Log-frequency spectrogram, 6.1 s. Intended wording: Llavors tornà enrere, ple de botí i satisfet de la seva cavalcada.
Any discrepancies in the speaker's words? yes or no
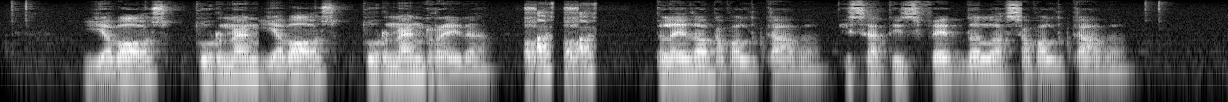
yes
